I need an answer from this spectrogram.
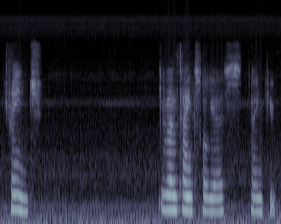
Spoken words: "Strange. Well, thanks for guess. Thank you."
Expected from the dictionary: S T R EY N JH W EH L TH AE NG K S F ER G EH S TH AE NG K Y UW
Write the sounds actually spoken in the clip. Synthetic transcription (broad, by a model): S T R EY N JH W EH L T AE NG K S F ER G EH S T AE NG K Y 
